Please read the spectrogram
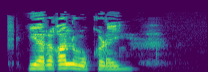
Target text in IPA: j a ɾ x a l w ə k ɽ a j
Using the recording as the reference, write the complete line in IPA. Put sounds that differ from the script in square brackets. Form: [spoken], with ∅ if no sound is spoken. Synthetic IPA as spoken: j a ɾ [ɣ] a l w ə k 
